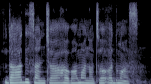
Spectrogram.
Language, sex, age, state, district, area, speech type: Goan Konkani, female, 18-30, Goa, Ponda, rural, read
